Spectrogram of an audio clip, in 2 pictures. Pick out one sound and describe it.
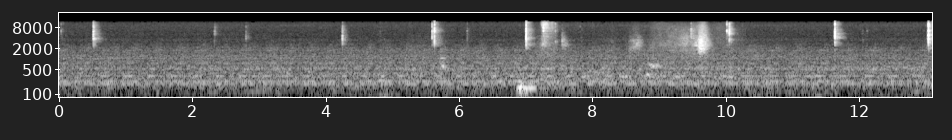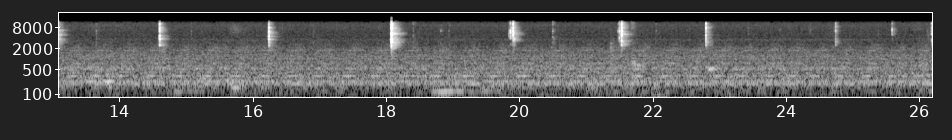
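A blade scrapes and scratches across a bar of soap in sharp, crisp strokes.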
